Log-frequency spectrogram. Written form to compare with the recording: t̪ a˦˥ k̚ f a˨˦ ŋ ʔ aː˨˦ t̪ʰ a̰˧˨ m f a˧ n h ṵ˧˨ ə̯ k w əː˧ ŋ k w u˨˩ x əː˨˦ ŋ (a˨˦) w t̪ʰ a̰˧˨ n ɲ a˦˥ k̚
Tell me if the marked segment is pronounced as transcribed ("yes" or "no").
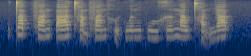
yes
